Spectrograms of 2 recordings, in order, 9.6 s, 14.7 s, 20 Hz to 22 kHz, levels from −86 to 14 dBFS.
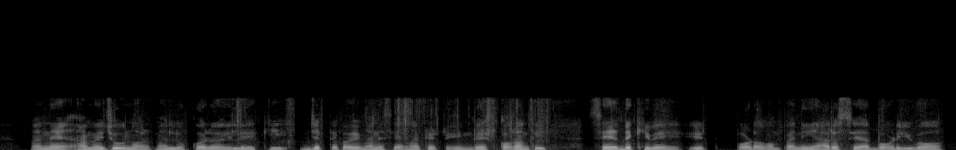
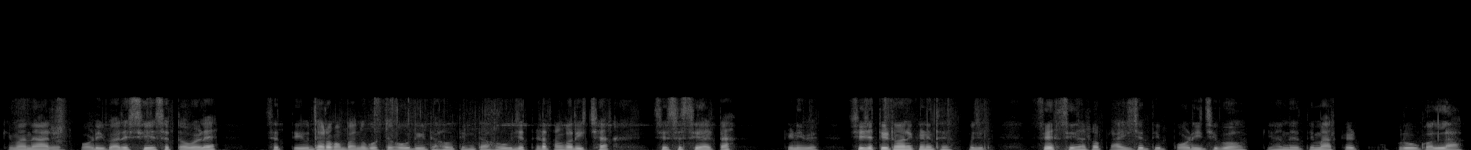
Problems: none marked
